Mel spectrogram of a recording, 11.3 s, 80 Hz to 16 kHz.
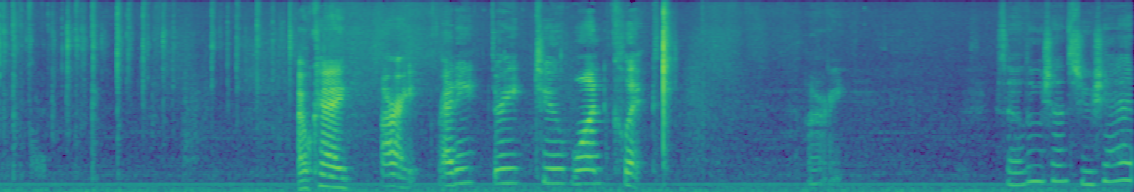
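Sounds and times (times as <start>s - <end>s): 
computer keyboard typing a search query: 0.0s - 3.0s
low steady hum: 0.0s - 11.3s
speech: 3.0s - 6.6s, 10.1s - 11.3s.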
